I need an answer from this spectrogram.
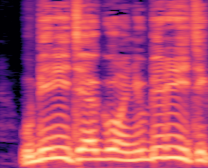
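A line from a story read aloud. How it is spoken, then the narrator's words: Shouting. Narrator (Russian): кричал Мэри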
